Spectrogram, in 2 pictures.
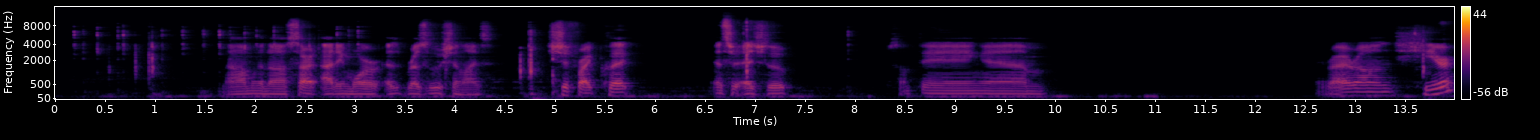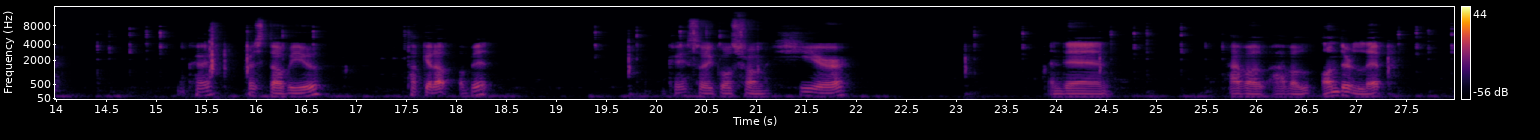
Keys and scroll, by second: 0.7 1, 15.4 w.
